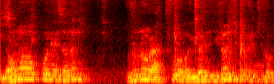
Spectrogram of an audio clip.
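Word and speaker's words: Latour: 그래서 우리말로 표기하기가 참 힘든데 그냥 라투 라투에 가깝다고 얘기하 제가 들었는데요.에 에 우리나라 이제 프랑스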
